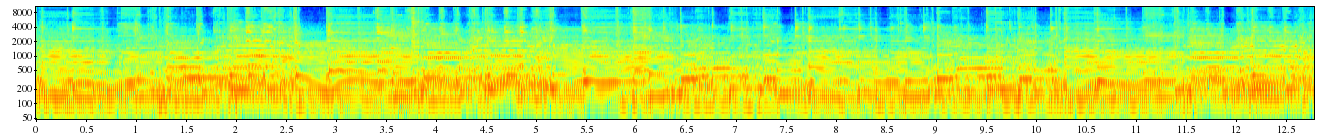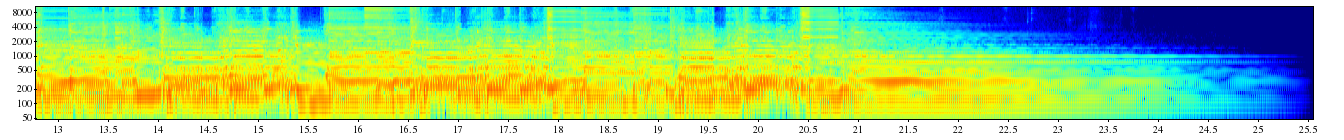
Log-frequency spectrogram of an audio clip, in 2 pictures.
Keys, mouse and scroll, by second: 2.9 typing, 5.2 space, 5.9 alt+click.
